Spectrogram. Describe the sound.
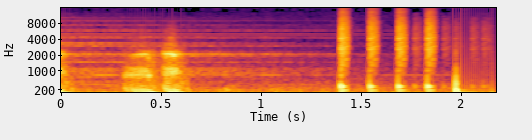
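Frog croaking as a sound effect: a few low, rasping croaks, then a quick run of short, sharp croaking pulses ending in a heavy low thud.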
